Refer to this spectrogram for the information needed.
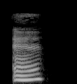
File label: Phoneme Female; Commonscript; Lynguistykon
